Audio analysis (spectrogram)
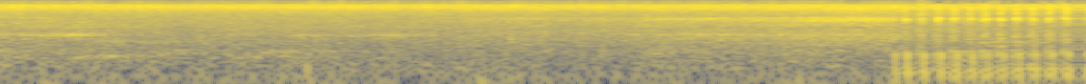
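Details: Bodie, an AKC-registered male English Bulldog in Prosper, Texas, snores loudly while napping in an office, ending in a loud, low rattling snort.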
